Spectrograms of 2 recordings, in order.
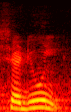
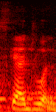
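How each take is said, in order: First: The word begins with an sh sound. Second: The word begins with an sk sound. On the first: This is the older way people said it. "जैसे हम लोग कहते थे एक है" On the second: This is how young people say it now. "अब हो गया वो"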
